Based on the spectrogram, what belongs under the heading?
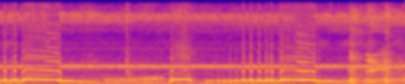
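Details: Collared dove, a local bird, giving a lure call meant to draw replies from other doves: a bubbling trilled coo running into a drawn-out descending tone, repeated quickly, with a constant high whine behind it.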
